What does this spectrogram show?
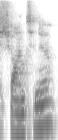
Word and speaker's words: Shantanu: to see you all my name is sean tenu rhymes with canoe i'm a third year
